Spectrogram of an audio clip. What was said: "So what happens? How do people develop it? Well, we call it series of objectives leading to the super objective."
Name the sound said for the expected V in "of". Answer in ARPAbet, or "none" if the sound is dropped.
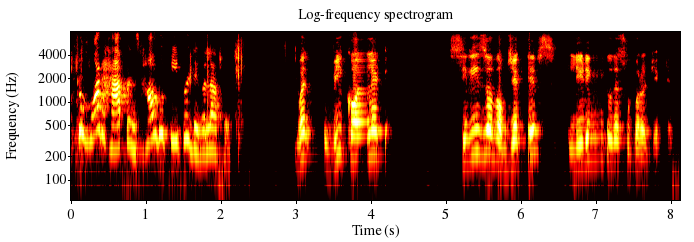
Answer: V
